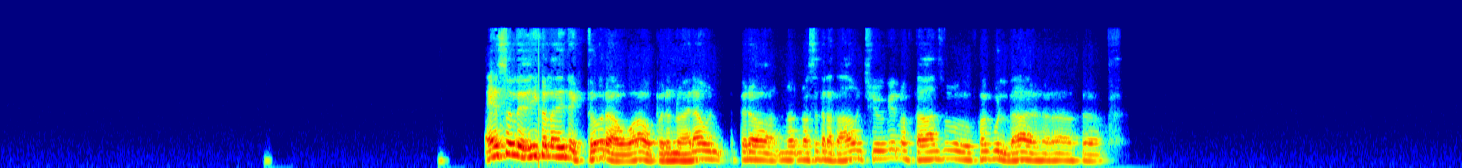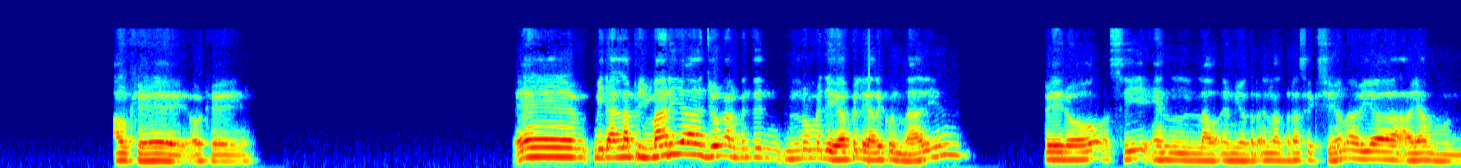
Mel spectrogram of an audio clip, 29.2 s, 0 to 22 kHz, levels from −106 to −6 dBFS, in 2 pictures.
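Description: The speech has two brief skips, at 5.38 s and 23.31 s. Each drops about 30 ms of sound, and the material on either side is butted together with no gap. This is likely audio missing between chunks: the recording path processes sound in 6.0-second blocks and loses a sliver at each block boundary. The two skips sit three block lengths apart, which is consistent with that regular chunk spacing.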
